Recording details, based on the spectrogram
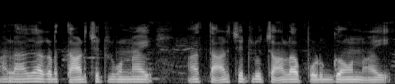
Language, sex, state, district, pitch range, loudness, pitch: Telugu, male, Telangana, Mahabubabad, 110-120 Hz, -18 LUFS, 120 Hz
